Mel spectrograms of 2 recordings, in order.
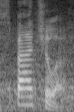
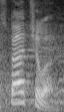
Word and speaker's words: spatula: This is a spatula. I have a spatula. How do we pronounce spatula? Spatula. Use a short a sound like black cat.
